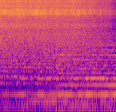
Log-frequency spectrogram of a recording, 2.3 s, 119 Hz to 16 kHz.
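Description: Steady drone of an E-2 Hawkeye's turboprop engines running on a carrier deck, mixed with sustained background music; the sound slowly grows louder.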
